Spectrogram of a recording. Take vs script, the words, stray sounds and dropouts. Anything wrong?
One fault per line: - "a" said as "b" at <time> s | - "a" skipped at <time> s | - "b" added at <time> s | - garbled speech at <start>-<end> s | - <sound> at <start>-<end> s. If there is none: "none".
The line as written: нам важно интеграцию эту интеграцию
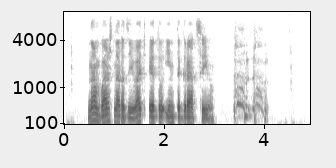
- "интеграцию" said as "развивать" at 1.1 s
- cough at 3.4-4.1 s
